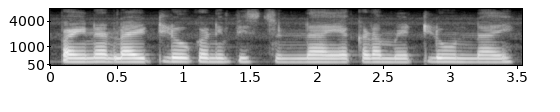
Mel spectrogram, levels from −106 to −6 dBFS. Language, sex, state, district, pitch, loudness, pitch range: Telugu, female, Telangana, Hyderabad, 195 Hz, -19 LUFS, 185-195 Hz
